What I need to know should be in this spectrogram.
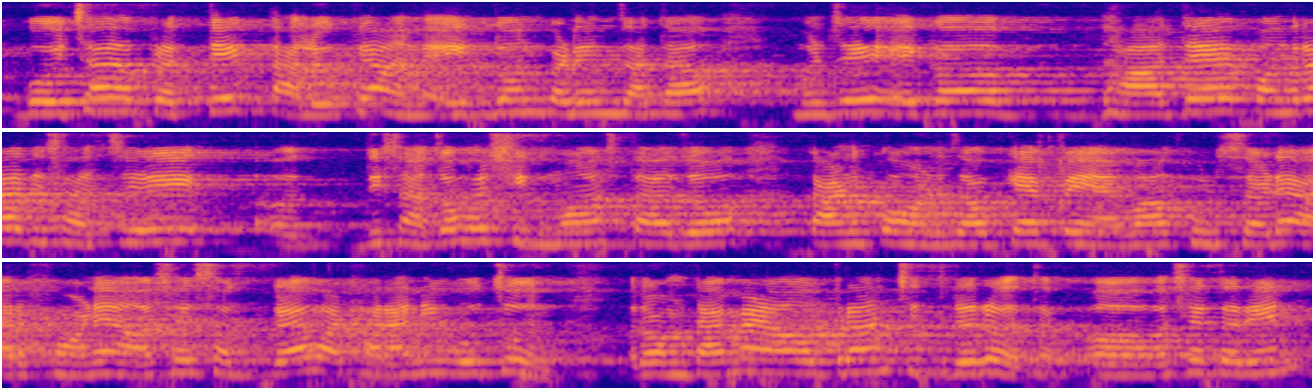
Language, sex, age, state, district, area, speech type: Goan Konkani, female, 18-30, Goa, Quepem, rural, spontaneous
